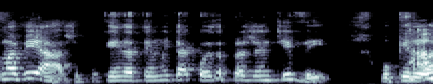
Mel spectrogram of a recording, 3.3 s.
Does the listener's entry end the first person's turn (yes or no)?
no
